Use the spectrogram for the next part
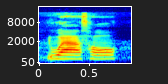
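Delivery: plain reading voice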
